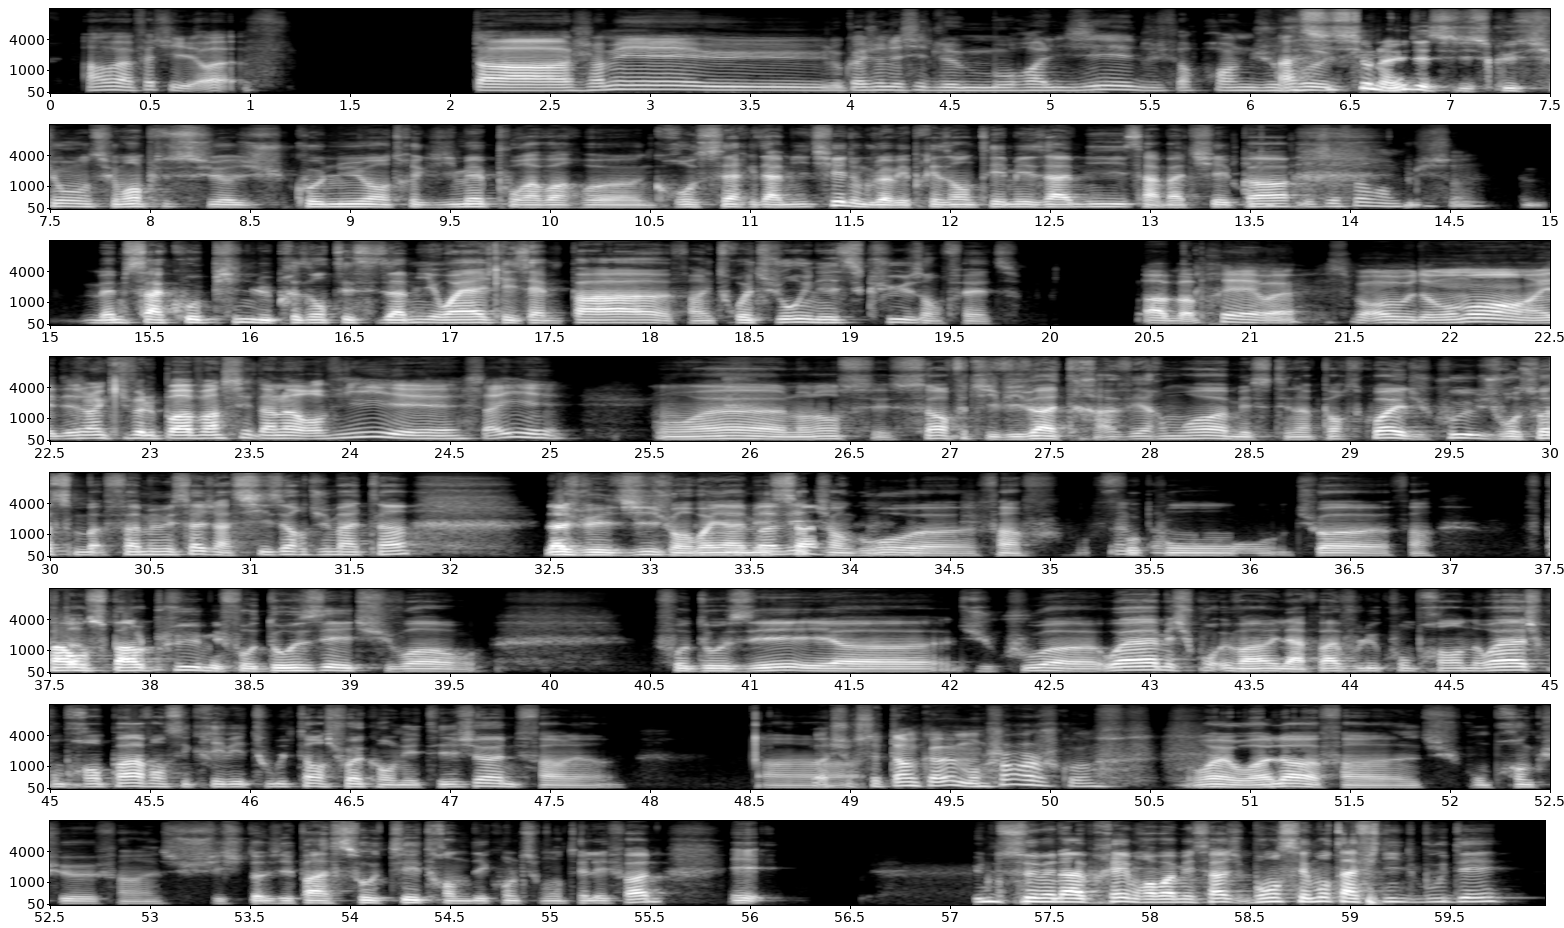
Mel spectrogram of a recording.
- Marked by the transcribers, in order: blowing; other background noise; put-on voice: "ouais je les aime pas"; tapping; chuckle; chuckle; unintelligible speech; stressed: "doser"; chuckle
- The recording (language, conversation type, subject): French, podcast, Comment les réseaux sociaux modèlent-ils nos amitiés aujourd’hui ?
